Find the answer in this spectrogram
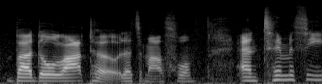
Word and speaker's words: Badolato: Bannon, Colfage, Andre Badoltad, whoa, this is really bad pronunciation, Badolato, that's a mouthful, and Timothy Shee are accused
